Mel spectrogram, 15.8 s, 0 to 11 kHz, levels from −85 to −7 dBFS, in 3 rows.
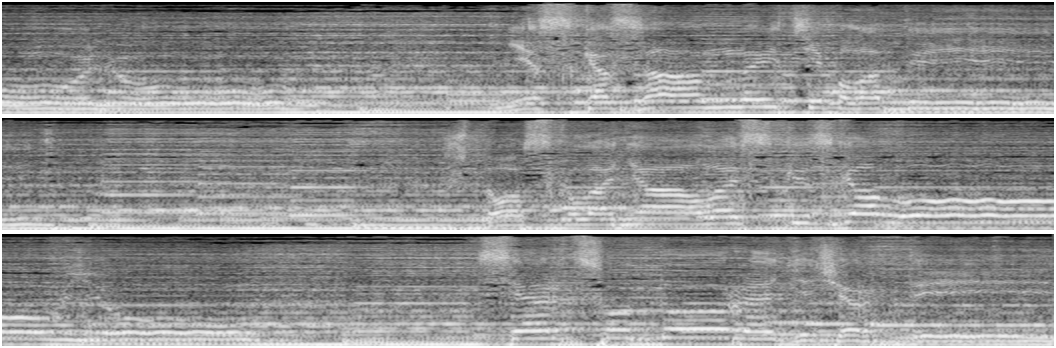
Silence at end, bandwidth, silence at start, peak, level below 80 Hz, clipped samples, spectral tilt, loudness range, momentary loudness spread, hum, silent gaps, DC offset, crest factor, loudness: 0 s; 11 kHz; 0 s; -2 dBFS; -20 dBFS; under 0.1%; -4 dB/octave; 2 LU; 4 LU; none; none; under 0.1%; 12 dB; -14 LUFS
